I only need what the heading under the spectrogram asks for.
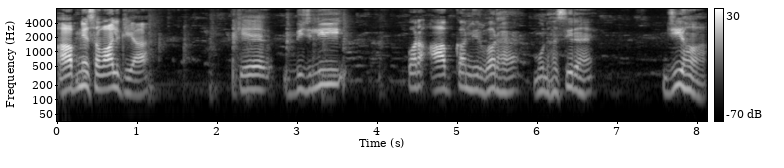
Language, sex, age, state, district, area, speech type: Urdu, male, 45-60, Bihar, Araria, rural, spontaneous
